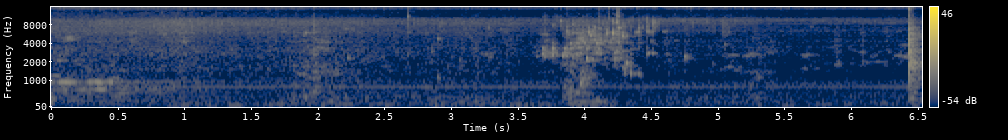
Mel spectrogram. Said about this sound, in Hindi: चूल्हे की आंच खोलने के बाद इसके अंदर मैं दूध शामिल करूँगी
